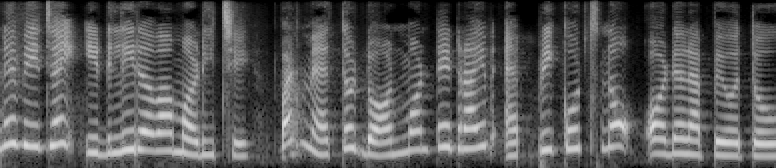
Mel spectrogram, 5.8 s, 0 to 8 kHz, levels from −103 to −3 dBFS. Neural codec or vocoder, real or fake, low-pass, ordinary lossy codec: codec, 16 kHz, 1 kbps, X-Codec, WavLM features, trained on Multilingual LibriSpeech; fake; none; none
